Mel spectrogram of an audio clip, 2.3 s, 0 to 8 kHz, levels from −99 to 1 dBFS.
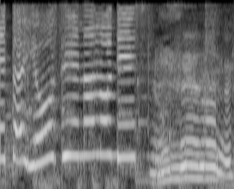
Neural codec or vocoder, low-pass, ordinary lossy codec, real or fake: vocoder, 44.1 kHz, 128 mel bands, Pupu-Vocoder; 7.2 kHz; none; fake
